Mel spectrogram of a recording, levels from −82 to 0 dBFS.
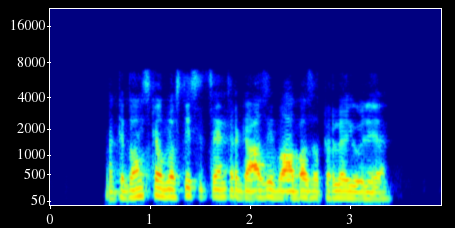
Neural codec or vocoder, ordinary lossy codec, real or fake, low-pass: codec, 16 kHz, 2 kbps, FreqCodec, smaller model; none; fake; 7.2 kHz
